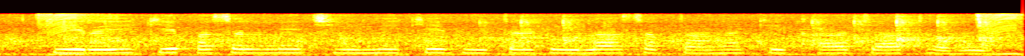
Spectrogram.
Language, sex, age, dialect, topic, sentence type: Bhojpuri, female, 18-24, Northern, agriculture, statement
